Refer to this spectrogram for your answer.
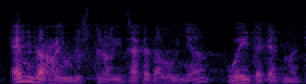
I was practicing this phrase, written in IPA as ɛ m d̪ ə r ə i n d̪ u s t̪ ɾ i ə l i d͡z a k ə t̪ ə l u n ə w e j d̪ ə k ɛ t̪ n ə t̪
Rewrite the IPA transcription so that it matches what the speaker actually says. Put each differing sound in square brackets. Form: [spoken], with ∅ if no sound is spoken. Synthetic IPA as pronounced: ɛ m d̪ ə r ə i n d̪ u s t̪ ɾ i ə l i d͡z a k ə t̪ ə l u [ɲ] ə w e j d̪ ə k ɛ t̪ [m] ə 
